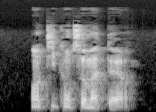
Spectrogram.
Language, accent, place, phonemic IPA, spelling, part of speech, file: French, France, Lyon, /ɑ̃.ti.kɔ̃.sɔ.ma.tœʁ/, anticonsommateur, adjective, LL-Q150 (fra)-anticonsommateur.wav
- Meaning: anticonsumerist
